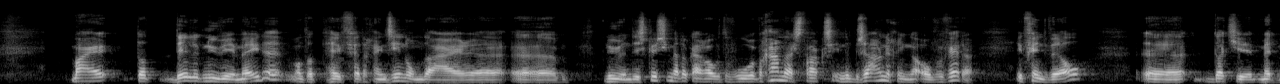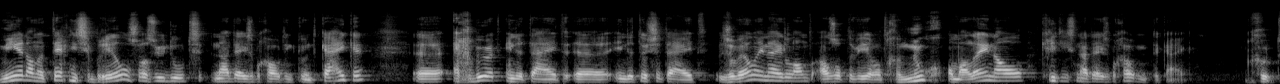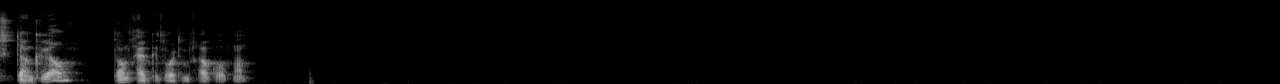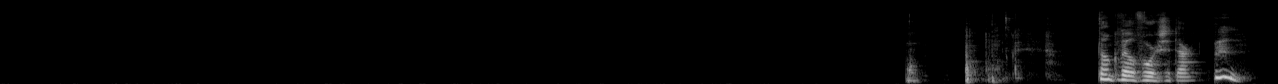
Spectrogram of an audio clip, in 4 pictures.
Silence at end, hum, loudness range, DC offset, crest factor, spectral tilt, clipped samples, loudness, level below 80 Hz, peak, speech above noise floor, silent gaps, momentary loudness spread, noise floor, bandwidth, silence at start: 0.35 s; none; 10 LU; under 0.1%; 22 dB; -4.5 dB/octave; under 0.1%; -22 LUFS; -68 dBFS; -4 dBFS; 58 dB; none; 12 LU; -79 dBFS; 13 kHz; 0.05 s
